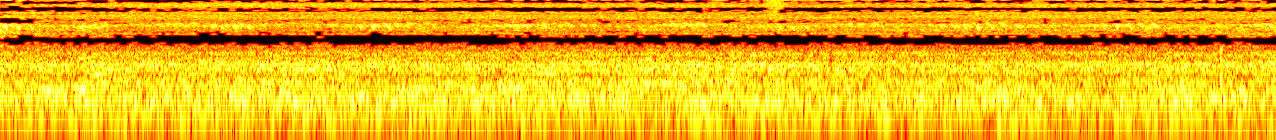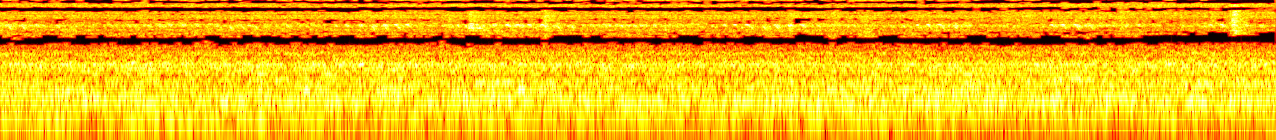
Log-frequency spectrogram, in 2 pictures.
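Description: Freight train's covered hopper cars rolling past on steel wheels and rail: a steady, even rolling noise.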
